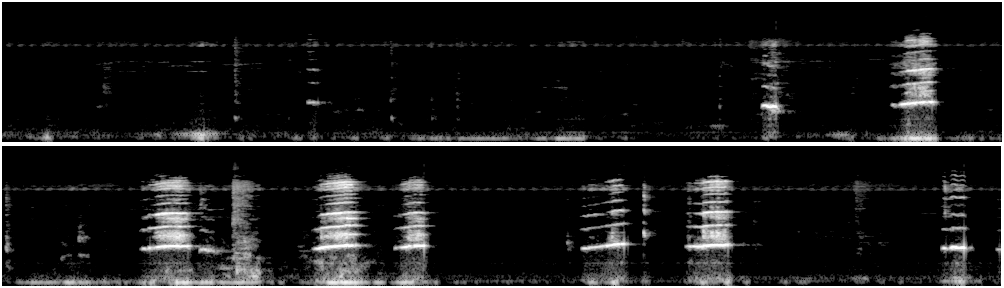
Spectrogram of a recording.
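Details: Baby monkey named Don calling out: short, high, harmonic screams come in scattered bursts, a cluster of four in the middle and more toward the end, with soft low thumps and handling noise between calls.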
